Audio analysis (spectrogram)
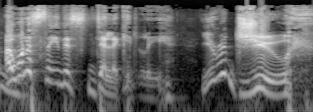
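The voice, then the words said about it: Spot-on celebrity impersonation. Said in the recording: “That seriously is like a spot on impersonation.”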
